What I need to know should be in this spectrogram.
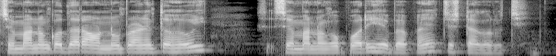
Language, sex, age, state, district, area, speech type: Odia, male, 18-30, Odisha, Nayagarh, rural, spontaneous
